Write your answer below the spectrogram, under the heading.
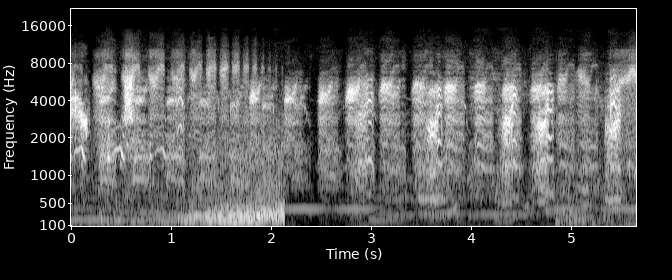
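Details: Calls of common snipe, used to lure birds into nets at night in August 2024: rapid, scratchy, overlapping notes packed tightly together, with a rough low rumble during the first two seconds and a faint steady tone afterward.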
